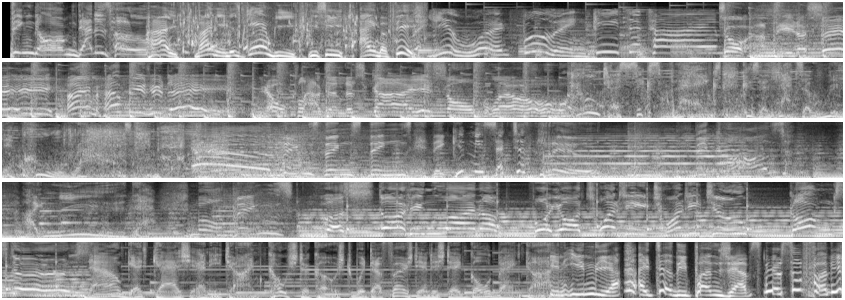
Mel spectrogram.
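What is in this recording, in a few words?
character voice over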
